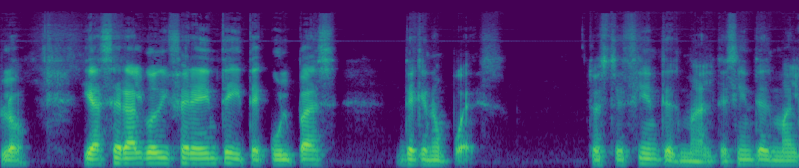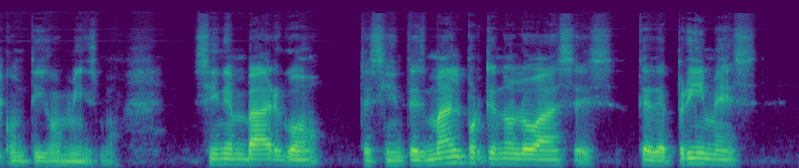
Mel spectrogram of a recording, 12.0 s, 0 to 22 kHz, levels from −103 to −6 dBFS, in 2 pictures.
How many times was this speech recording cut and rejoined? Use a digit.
1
